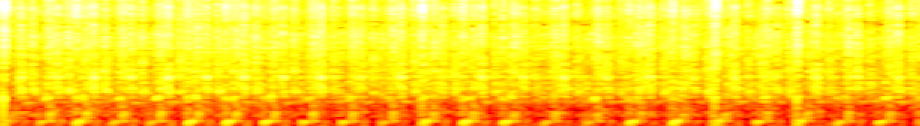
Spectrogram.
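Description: Single-cylinder stationary diesel engine of a tubewell pump idling with no load, its drive belt not yet fitted: a steady beat of about five low thumps a second with sharp ticks on top.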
